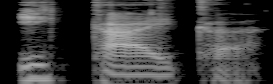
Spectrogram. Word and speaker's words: Ikaika: It's pronounced Ikaika. Ikaika. Like that? Ikaika?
